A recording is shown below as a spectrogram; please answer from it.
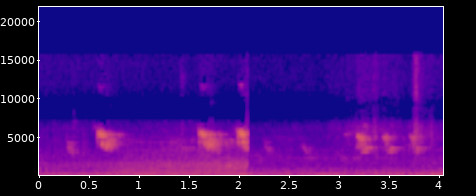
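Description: A few faint, short bird chirps over a low steady hum, with a long, slowly wavering tone in the background from about a second in.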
